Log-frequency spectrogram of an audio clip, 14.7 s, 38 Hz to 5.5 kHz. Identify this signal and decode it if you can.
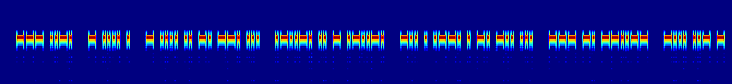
Morse code, heard as a keyed tone, about 25 wpm, 600 Hz. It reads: OF THE THINGS "IT" DEPENDS ON, BUT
